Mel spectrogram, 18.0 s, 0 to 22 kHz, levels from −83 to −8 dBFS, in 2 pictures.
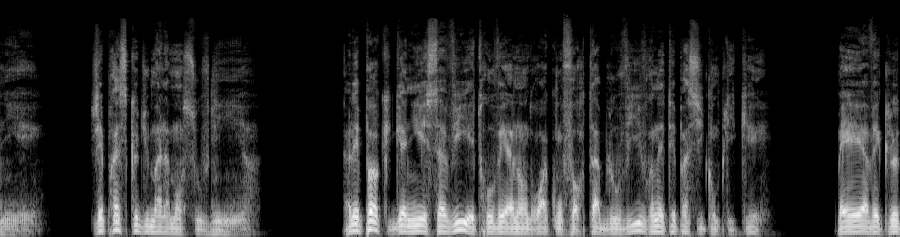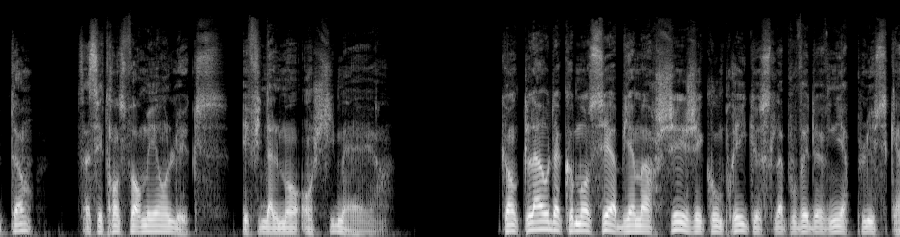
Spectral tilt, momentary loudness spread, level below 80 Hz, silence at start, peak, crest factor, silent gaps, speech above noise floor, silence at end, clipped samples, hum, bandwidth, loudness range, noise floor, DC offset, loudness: -6.5 dB/octave; 15 LU; -40 dBFS; 0 s; -4 dBFS; 18 dB; 7.91-7.95 s; over 71 dB; 0 s; under 0.1%; none; 16 kHz; 6 LU; under -90 dBFS; under 0.1%; -20 LUFS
